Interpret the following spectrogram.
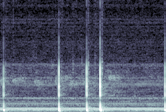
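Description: Steady electrical hum with three light clicks about a second in, from a stylus tapping on a tablet screen while handwriting.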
